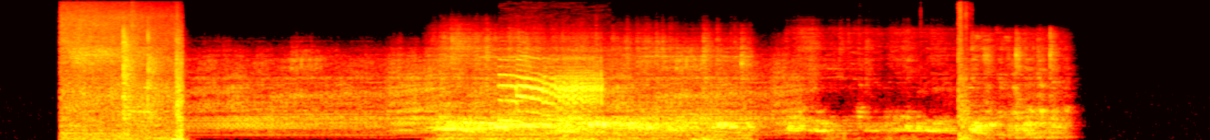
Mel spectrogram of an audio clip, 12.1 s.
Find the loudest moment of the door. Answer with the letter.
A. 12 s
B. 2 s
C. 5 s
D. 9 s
C.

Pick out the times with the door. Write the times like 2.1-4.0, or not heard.
0.6-1.9, 5.0-6.0, 8.2-9.9.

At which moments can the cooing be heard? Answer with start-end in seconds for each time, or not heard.
4.2-10.7.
